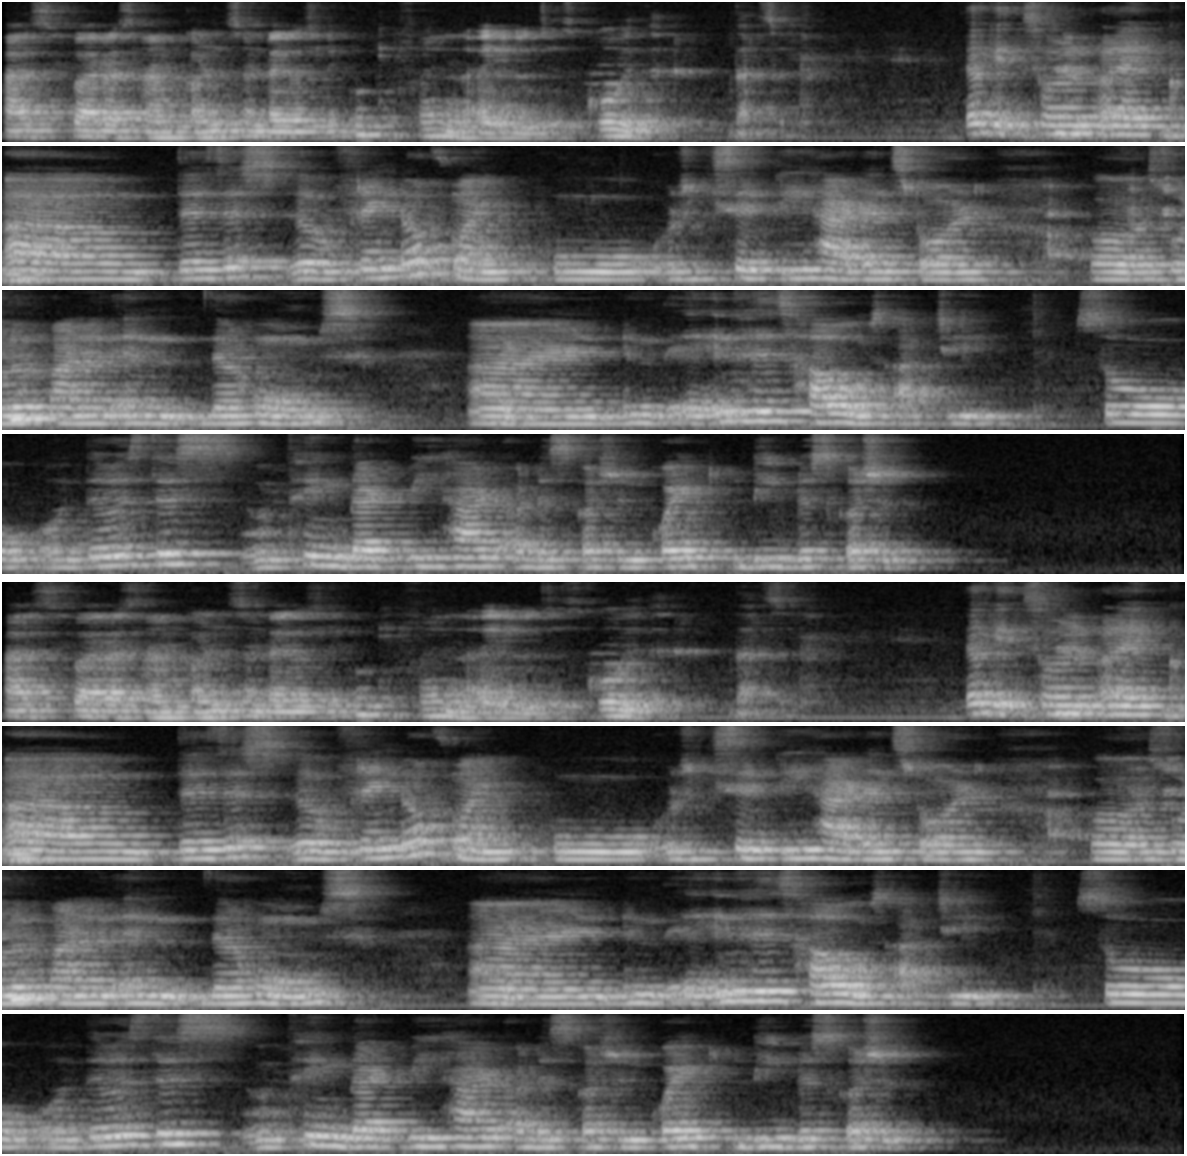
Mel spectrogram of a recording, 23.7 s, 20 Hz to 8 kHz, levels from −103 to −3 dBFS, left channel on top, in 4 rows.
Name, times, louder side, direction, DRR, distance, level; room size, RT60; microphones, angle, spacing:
voice 1, 0.0-3.2 3.7-3.8 5.3-5.4 5.9-6.1 7.0-7.2 11.9-12.0 14.3-14.4, equal, 70° left, 1 dB, 2.8 m, -31 dB
voice 2, 4.8-10.8 11.4-13.6 14.2-16.8 17.2-22.2, right 1 dB, 25° left, 1 dB, 4.3 m, -29 dB
12.0 x 9.5 x 7.3 m, 0.62 s
head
